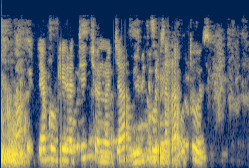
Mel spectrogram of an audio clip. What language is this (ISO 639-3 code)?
kin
